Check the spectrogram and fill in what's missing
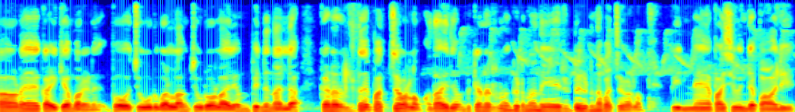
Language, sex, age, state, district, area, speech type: Malayalam, male, 18-30, Kerala, Palakkad, rural, spontaneous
